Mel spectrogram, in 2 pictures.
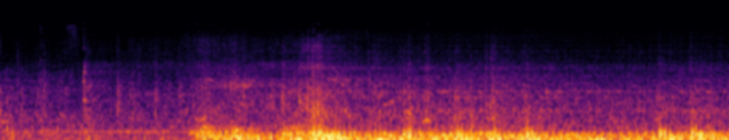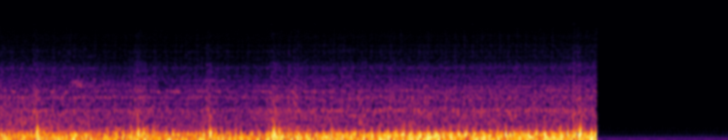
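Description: Engines of a motorcycle escort and cars pulling away in a motorcade, with voices mixed in. The engines come up loud about two seconds in, hold steady, then cut off abruptly near the end, leaving near silence.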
